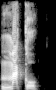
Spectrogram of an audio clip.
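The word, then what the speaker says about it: mako: Quedó varado el tiburón, un tiburón maco. Así se pronuncia, así es. M-A-K de kilo.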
